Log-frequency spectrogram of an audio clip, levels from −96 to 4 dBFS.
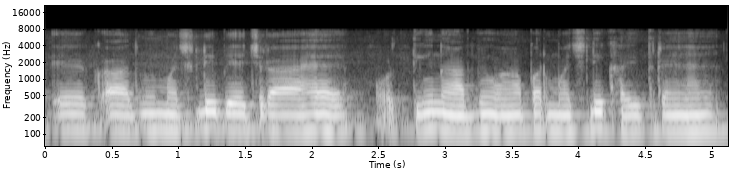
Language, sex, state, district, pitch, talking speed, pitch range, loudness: Hindi, male, Jharkhand, Deoghar, 115 Hz, 175 wpm, 110-115 Hz, -12 LUFS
